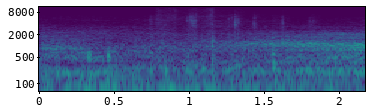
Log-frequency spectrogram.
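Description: Steady low rumble and hiss of a car cabin, with a few faint ticks and rustles as a hand moves over the center console.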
